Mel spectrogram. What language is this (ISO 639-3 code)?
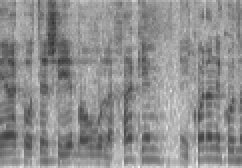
heb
